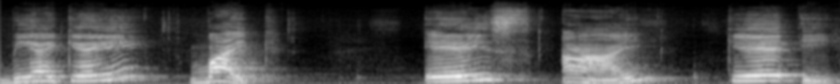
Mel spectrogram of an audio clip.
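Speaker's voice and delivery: Bike then বিআইকেই spelled out letter by letter, slowly; slow classroom drill; slow teaching model. Shown as a demonstration. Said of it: "কি উচ্চারণ করব?".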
